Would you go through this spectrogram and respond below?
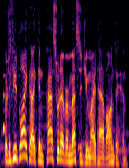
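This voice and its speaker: A man voicing a polite, composed and helpful official in a video game, speaking in a courteous, measured way. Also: medium pitch, sing-song, over loud music, close to an everyday voice.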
